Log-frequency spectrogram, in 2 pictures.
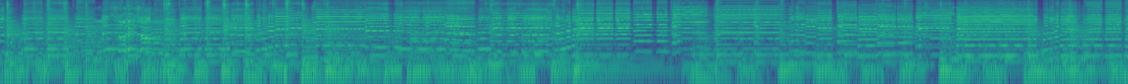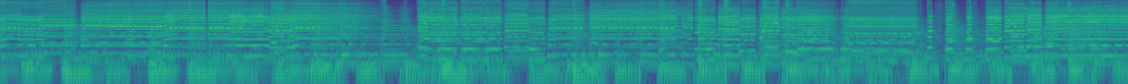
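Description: Chamamé played on a button accordion, two acoustic guitars and a bass guitar in an instrumental passage, with no singing. The accordion carries the melody over a steady beat from the guitars and bass.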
